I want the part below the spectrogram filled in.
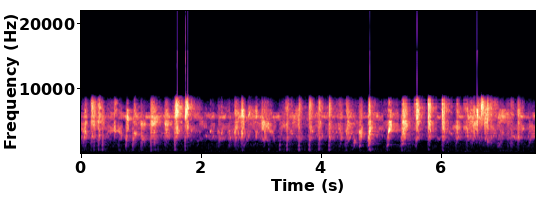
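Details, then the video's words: Asian pied starling (jalak suren, Sturnus contra) gives a harsh, raspy, chattering song of rapid scratchy bursts and squeaks, pouring out almost without pause. "Jelek Banget Suaranya Neeh (Jalak Suren)"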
